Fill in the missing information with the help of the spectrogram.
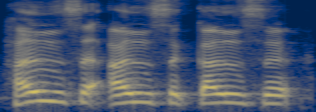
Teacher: हंस अंश कंस कुछ भी आप ऊपर अगर बिंदु लगा दो वो अनुस्वार है। अनुस्वार का उच्चारण की कंडीशन है कि इसका उच्चारण नाक से किया जाता है।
